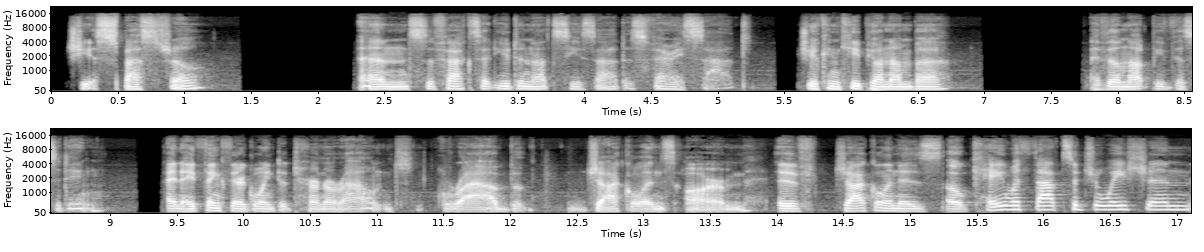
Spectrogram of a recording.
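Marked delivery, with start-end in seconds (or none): 0.1-8.9 solemn, heavy, somber, grave delivery. Voicing a character who stands between two others: somber, quiet tone. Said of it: "in a very somber, quiet tone".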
